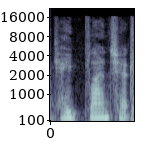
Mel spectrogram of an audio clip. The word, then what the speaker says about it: Kate Blanchett: Yeah, Kate Blanchett.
